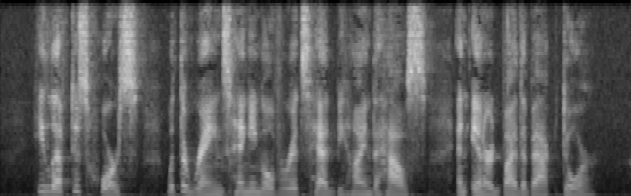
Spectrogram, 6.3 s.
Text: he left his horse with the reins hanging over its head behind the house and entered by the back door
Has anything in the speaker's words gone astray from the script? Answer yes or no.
no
